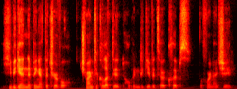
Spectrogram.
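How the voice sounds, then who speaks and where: Man roleplaying a story, low hesitant delivery. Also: quick pace, soft background music. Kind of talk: online roleplay, narrating and voicing a character.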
